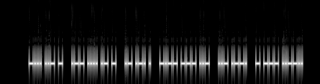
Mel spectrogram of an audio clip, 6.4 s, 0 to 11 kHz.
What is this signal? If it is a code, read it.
Morse code, heard as a keyed tone, about 44 wpm, 700 Hz. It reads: BUT WHAT ARE YOU UP TO?
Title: Sentences from Top 100 Words 45wpm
